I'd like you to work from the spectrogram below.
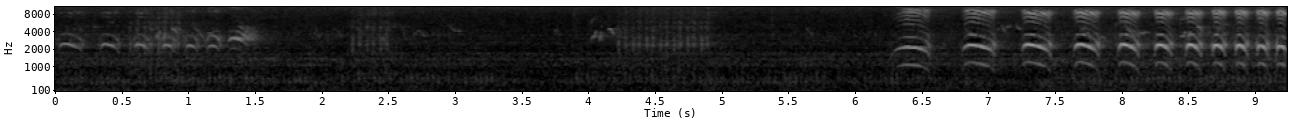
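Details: Rufous-winged antshrike (Thamnophilus torquatus) at Ribas do Rio Pardo, MS, 25 April 2021: quiet scattered notes at first, then after a long pause a loud run of nasal, arched notes starting slowly and speeding up toward the end.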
